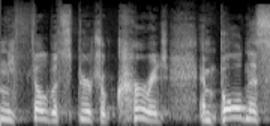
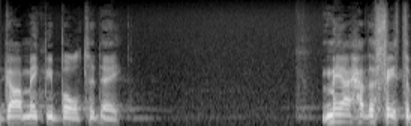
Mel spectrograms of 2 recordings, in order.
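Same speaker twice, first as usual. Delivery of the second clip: low, earnest prayer voice; 9 semitones lower than usual. Acted. Preacher modelling a morning prayer for listeners, low earnest prayer.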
